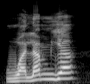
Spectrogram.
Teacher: میم ساکن کے بعد یا ہے تو یہاں پر اظہار شفوی ہوگا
